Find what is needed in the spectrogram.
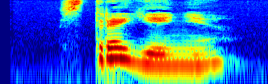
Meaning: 1. building 2. structure
- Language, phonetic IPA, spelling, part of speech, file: Russian, [strɐˈjenʲɪje], строение, noun, Ru-строение.ogg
